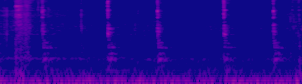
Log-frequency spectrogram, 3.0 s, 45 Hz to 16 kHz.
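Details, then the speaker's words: 1890s Junghans calendar wall clock with a standard Junghans Freischwinger movement, restored with new mainsprings and 21 bushings: ticks come in uneven pairs, a limping tick-tock; the pendulum is out of beat before adjustment. "tick-tock, tick-tock, tick-tock. Needs to be a nice even tick-tock, tick-tock."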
